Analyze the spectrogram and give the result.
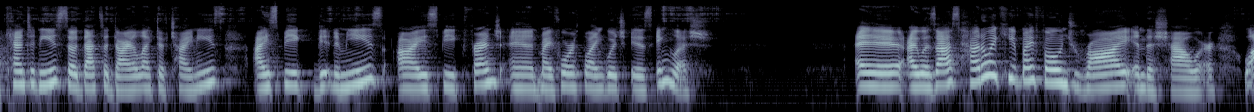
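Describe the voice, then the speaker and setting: A woman's voice: medium pitch, fairly bright tone, smooth. A woman hosting a casual livestream, chatting as she answers viewer comments, with frequent "like" and "um" fillers. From Canada.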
